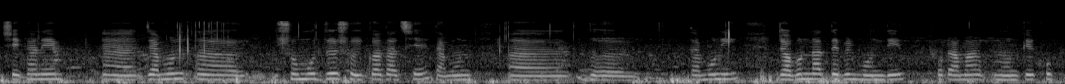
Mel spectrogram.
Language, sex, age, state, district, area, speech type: Bengali, female, 30-45, West Bengal, Kolkata, urban, spontaneous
